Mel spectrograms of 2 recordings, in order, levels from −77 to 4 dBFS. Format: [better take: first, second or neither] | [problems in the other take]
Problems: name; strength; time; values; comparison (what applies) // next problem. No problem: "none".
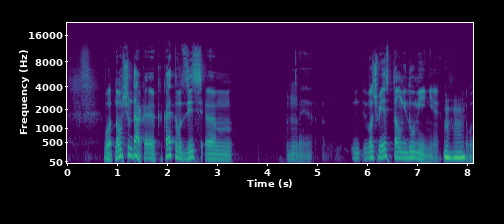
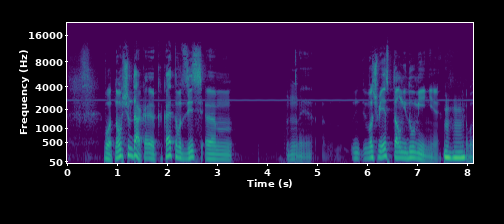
first | high-pitched whine; faint; throughout; 2.5 kHz, 30 dB below the speech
